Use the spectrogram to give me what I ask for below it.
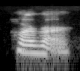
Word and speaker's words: horror: because we pronounce in in american english we pronounce more of that ending r sound horror so yeah so john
